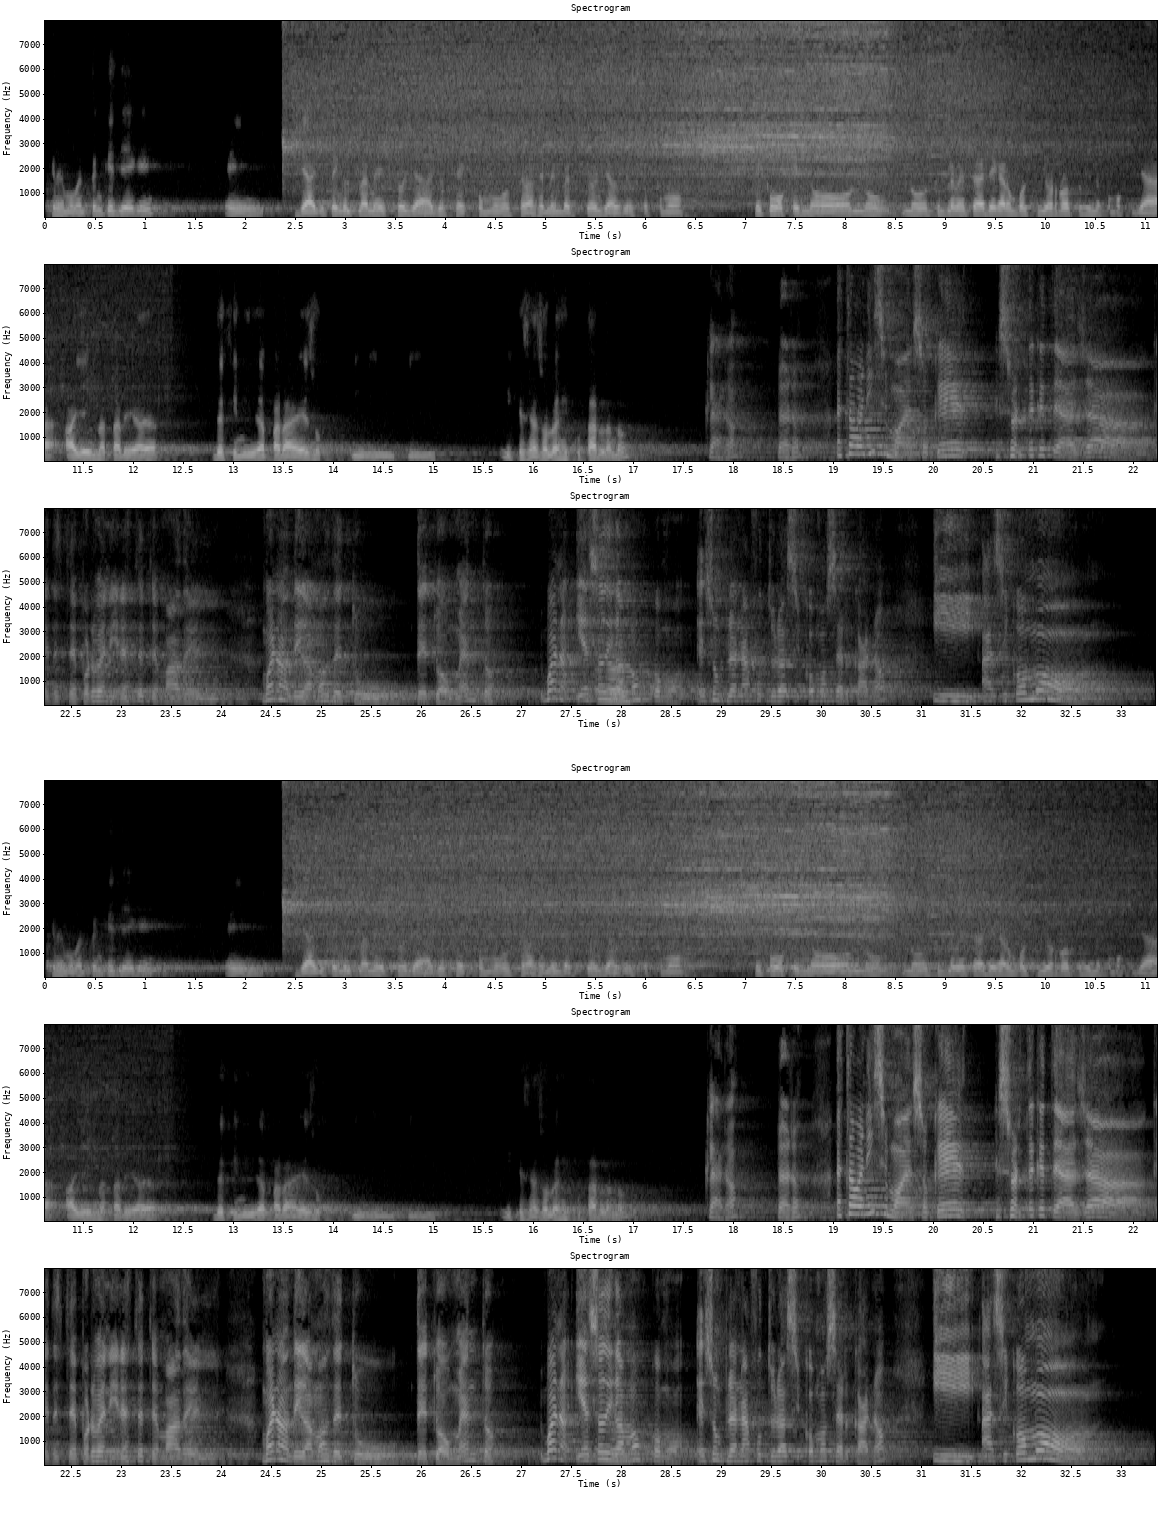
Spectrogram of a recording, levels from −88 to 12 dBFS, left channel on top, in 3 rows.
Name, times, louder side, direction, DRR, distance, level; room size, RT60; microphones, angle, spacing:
voice 1, 0.1-1.1 1.8-2.2 2.5-6.4 7.1-12.3 12.8-13.9 14.2-15.0 15.7-17.0 27.8-28.1, left 5 dB, 55° left, 18 dB, 0.3 m, -31 dB
sound 1, 2.4-12.0, equal, 10° left, 1.3 m, -36 dB
voice 2, 17.7-18.1 18.4-20.3 20.6-26.8 27.2-32.9, right 5 dB, 40° right, 10 dB, 0.7 m, -34 dB
15.5 x 11.5 x 6.1 m, 2.7 s
head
